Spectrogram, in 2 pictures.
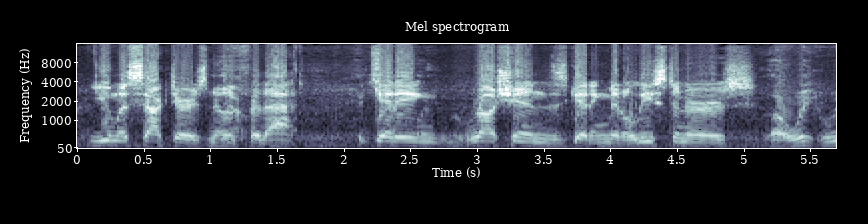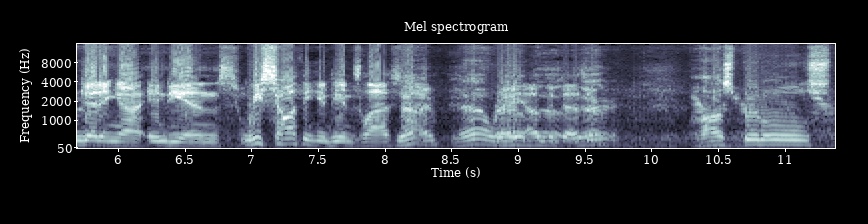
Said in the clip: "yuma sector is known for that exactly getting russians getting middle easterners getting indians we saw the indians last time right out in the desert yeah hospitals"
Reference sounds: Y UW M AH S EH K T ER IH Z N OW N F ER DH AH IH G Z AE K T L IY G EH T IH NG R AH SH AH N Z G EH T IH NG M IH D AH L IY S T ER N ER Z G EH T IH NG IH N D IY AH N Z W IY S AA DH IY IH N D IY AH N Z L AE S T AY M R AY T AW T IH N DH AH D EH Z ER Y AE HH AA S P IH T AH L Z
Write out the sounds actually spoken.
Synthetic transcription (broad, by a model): Y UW M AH S EH K T ER IH Z N OW N F ER DH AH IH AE T G EH T IH NG R AH SH AH N Z G EH T IH NG M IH D L IY S T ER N ER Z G EH T IH NG IH N D IY AH N Z W IY S AA DH IY IH N D IY AH N Z L AE S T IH M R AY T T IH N DH AH D EH Z ER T HH AA S P IH T L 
